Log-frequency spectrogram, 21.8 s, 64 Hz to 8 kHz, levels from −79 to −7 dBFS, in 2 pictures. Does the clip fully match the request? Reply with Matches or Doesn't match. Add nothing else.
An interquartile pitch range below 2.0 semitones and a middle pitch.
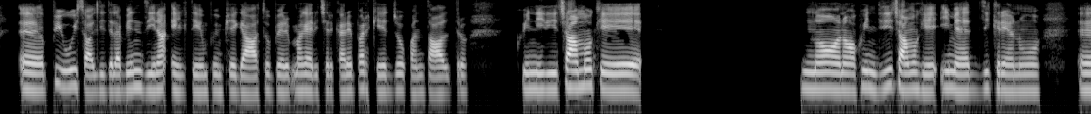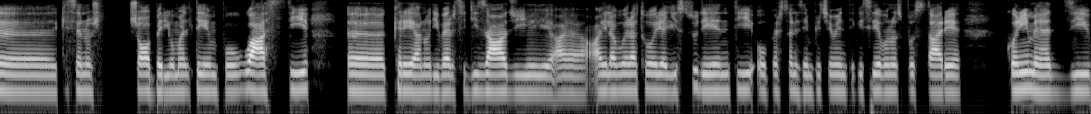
Matches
